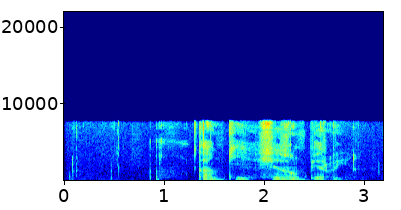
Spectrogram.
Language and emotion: Russian, neutral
